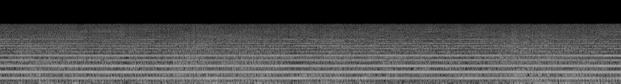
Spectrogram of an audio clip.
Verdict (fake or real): fake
